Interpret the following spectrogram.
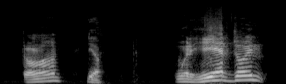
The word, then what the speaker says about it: Doran: Duran? Doran. Doran?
